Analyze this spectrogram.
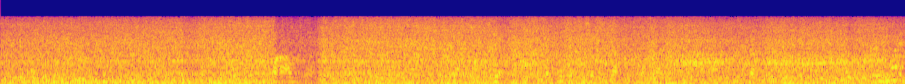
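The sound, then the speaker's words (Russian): A passing car stops with its engine left running, a loud, steady rumble and hiss that barely changes for the whole stretch, dipping only briefly once. Indistinct voices sit faintly beneath the noise. “Мы можем все запланировать, все раз прекрасно запланировать, но проедет машина, и она полностью меняет, наше пространство, наше поле, наши даже планы.”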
